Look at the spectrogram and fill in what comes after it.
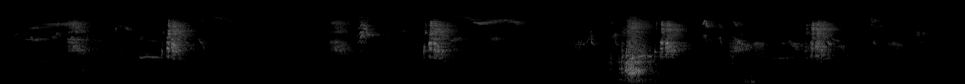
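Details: Baby monkey Mila crying loudly while her mother bites and mistreats her; shrill, screechy high-pitched cries come in short bursts about once a second, with brief quiet gaps between them.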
